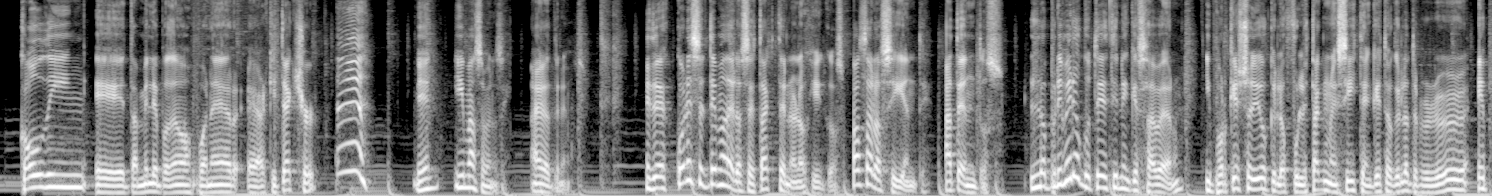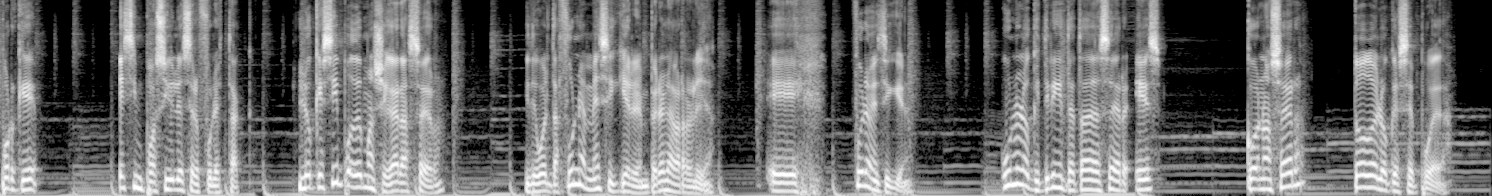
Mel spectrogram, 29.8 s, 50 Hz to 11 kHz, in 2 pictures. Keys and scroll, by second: 2.7-5.3 typing, 3.5 Escape, 6.6 Escape, 7.0 j, 7.7 o, 8.1 Return.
